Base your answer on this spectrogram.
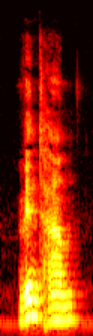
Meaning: weathercock
- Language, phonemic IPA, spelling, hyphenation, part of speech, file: Dutch, /ˈʋɪnt.ɦaːn/, windhaan, wind‧haan, noun, Nl-windhaan.ogg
